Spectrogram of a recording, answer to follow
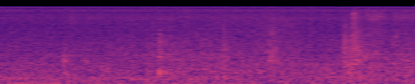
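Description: Near silence with a few faint ticks, about two a second, and a slightly stronger tick near the end.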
